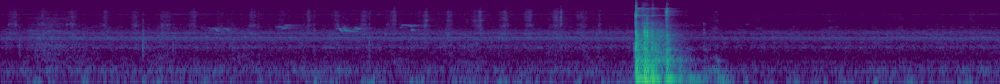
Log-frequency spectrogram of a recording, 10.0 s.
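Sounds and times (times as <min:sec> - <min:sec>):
faint bird chirps: 0:02.0 - 0:04.3.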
